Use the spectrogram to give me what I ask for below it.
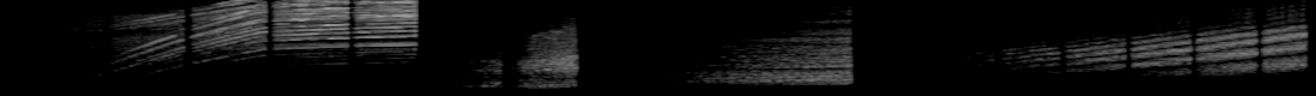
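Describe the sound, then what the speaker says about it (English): Several rising synthetic sweeps, each swelling upward in pitch and loudness before cutting off abruptly, separated by short silences. "And you got some risers."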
